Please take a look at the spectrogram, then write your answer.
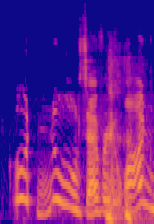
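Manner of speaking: high cartoon scientist professor voice. Trying out the impression he wants to improve: Professor Farnsworth voice. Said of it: "I want to improve my Professor Farnsworth impression".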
